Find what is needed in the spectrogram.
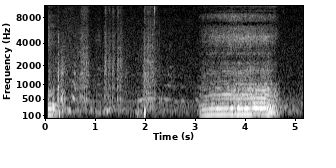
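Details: Adult man snoring heavily while asleep: a loud, rumbling, drawn-out snore on the in-breath follows quieter breathing and faint room noise.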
